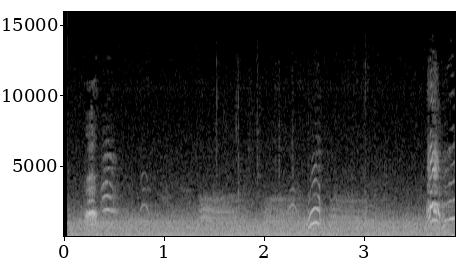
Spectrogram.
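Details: Eurasian oystercatcher standing on a rock and gesturing with its wings, giving three loud, sharp piping calls spaced a second or two apart over a steady rush of wind or surf; Helsinki, Finland, April 2023.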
